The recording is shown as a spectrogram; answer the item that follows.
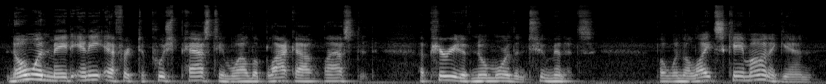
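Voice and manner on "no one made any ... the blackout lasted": ordinary delivery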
